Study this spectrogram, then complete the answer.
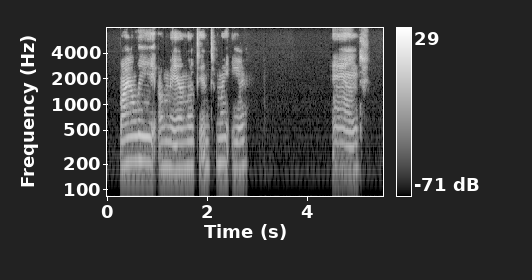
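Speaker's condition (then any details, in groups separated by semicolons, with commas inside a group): Mild cerebral palsy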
